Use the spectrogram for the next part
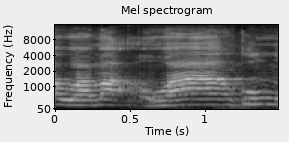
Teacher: حمزہ ساکن ہے تو اس کو جھٹکا دے کر پڑھیں گے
